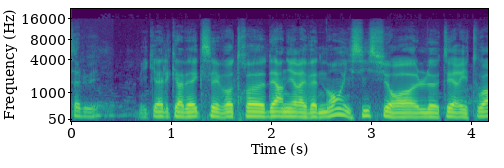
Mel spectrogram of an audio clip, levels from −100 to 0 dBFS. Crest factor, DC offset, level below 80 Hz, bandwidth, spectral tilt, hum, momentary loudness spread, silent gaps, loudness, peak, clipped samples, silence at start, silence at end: 16 dB; under 0.1%; -52 dBFS; 13.5 kHz; -6 dB/octave; none; 8 LU; none; -18 LUFS; -2 dBFS; under 0.1%; 0 s; 0 s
